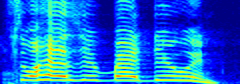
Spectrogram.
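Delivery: high, loud, brisk granny greeting; grandma voice. Retold or imitated. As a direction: hail the room as a put-on grandma. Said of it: "I was acting as grandma".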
